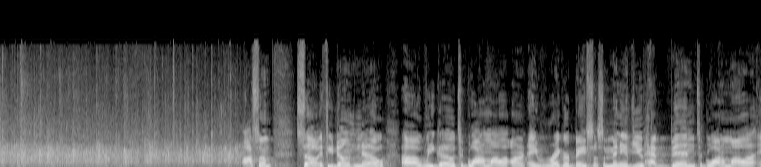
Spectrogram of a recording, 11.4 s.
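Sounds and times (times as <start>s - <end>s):
audience applause: 0.0s - 4.0s
speech: 3.6s - 11.4s.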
